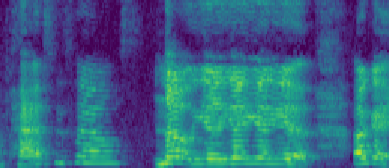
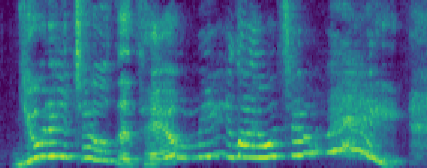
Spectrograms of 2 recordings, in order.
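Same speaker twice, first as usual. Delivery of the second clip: indignant disbelief; 13 semitones higher, faster than usual. Retold or imitated. To boyfriend who kept a secret, high indignant disbelief. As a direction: throw the question back in disbelief. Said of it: "retold confrontation".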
